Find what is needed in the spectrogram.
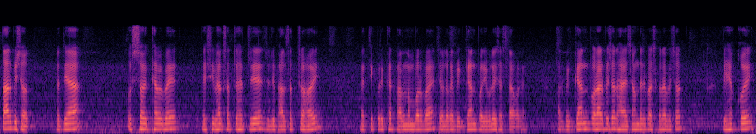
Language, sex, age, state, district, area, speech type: Assamese, male, 45-60, Assam, Nalbari, rural, spontaneous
